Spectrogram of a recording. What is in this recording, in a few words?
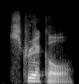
"strickle", American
